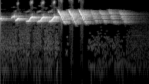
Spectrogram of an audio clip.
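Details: Coleiro seedeater singing a tui-tui phrase for bird training: quick, sharp, high rising notes that speed into a dense buzzy trill and then fade away.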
